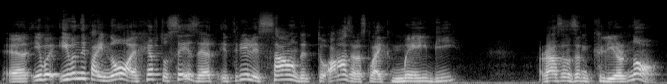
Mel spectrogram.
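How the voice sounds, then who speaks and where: A man's voice: on the high side, lively intonation, normal speed, darkish tone. A man with a non-native accent gives earnest, explanatory job interview advice, with frequent fillers and restarts. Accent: non-native English. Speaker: career advice presenter. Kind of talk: instructional talk to camera.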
